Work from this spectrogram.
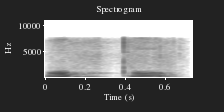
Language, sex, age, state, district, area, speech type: Kannada, female, 18-30, Karnataka, Chitradurga, urban, read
